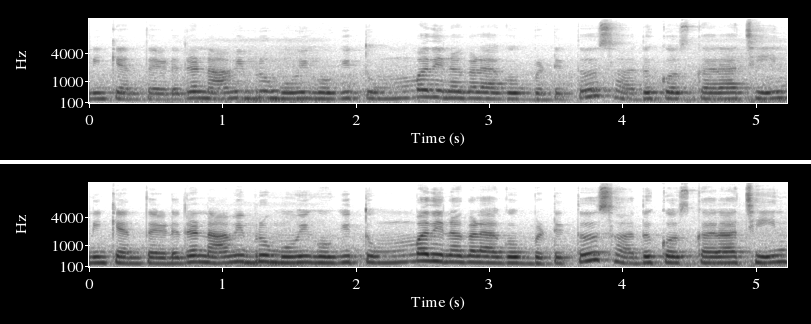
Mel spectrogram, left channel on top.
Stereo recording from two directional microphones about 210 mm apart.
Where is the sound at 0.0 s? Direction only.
25° right (ahead or behind).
